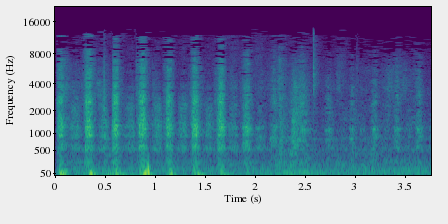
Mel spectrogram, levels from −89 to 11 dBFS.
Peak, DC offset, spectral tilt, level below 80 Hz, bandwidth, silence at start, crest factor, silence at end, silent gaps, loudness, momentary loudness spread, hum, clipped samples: -2 dBFS; under 0.1%; -3.5 dB/octave; -26 dBFS; 13 kHz; 0 s; 22 dB; 0 s; none; -22 LUFS; 16 LU; none; under 0.1%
